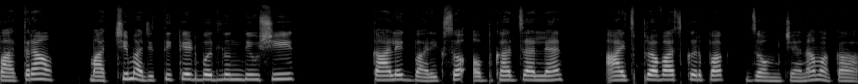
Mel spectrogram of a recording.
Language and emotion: Goan Konkani, sad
